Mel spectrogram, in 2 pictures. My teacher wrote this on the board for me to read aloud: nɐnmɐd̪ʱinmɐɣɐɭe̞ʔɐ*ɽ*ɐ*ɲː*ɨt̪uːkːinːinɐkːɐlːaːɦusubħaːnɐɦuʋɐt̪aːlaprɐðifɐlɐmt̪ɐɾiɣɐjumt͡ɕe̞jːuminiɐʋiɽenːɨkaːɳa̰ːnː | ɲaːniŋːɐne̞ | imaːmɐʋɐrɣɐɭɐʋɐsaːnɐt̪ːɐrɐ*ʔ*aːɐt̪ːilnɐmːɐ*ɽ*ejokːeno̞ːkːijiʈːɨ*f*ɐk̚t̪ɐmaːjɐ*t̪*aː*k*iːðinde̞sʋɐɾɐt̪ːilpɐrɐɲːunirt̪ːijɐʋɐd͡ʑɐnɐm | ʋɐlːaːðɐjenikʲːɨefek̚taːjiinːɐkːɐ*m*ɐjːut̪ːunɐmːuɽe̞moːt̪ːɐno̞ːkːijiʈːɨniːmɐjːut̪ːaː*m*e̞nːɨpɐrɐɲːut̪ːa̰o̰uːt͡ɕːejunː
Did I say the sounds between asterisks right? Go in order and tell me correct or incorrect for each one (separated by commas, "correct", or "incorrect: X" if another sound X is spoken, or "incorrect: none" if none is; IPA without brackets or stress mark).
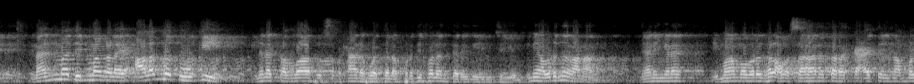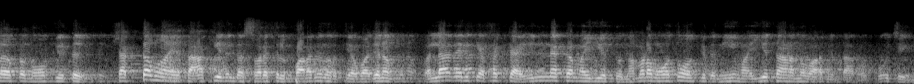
incorrect: ɭ, incorrect: nː, incorrect: k, incorrect: ɭ, incorrect: ɕ, correct, correct, correct, incorrect: ɳ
